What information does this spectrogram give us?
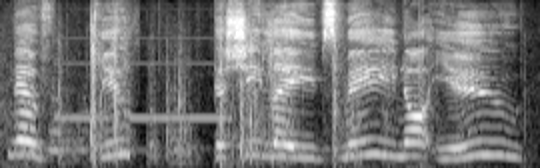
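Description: A man's voice: extremely high pitch, slow pace, over loud music, voice pushed up. A man voicing a melodramatic teenage gothic boy with exaggerated, emotional delivery in a comedic fan fiction reading. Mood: jealous, furious.

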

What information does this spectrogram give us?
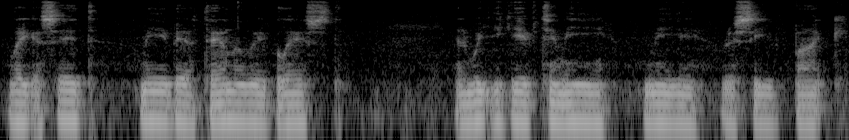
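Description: A man's voice: extremely low pitch, warm tone, slight background noise. A Scottish man in his forties, talking earnestly to camera as a channel host in a small room, emphatic and often checking in with "right?". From Scotland. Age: 40s. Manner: slow, emphatic, with frequent "right?" asides. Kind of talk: earnest motivational talk to camera. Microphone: webcam or phone close up.

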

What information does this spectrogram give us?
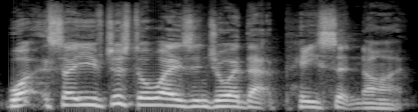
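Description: Enthusiastic man with lively, swooping intonation. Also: on the high side, measured pace. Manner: enthusiastic, complimentary. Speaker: interviewer, host. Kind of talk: casual interview chat. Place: small home studio, indoors. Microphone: close desk microphone, with headset.

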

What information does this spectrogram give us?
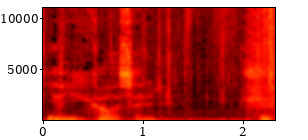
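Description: A middle-aged man playing a wry, menacing backwoods uncle in a slow, deadpan ASMR whisper. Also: lowish voice. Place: dim indoor room, seated close to the mic. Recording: close mic with clear background hiss.

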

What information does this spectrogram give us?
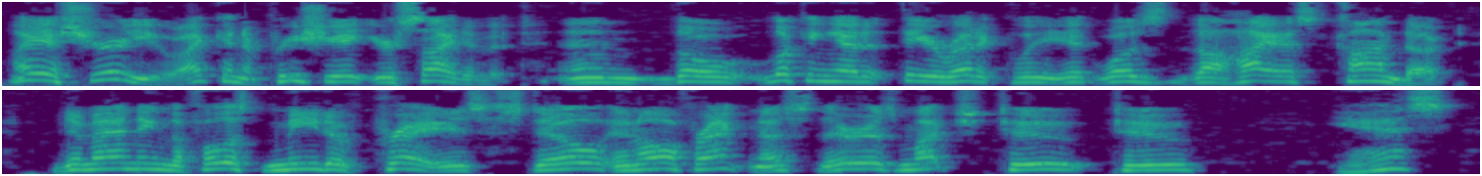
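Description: Courteous young gentleman, formal and soothing, lightly pitched, as read by a male narrator. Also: unhurried, full character voice. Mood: reassuring.

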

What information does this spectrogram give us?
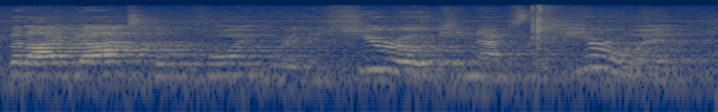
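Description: A woman's voice: sits high, animated, fast. A teenage woman acting a bossy, doom-laden stage manager in a comedy, overdramatic and sarcastic, on a theatre stage. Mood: grim, doom-laden. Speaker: student stage actor. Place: large school theatre stage, audience present. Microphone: far camera in audience. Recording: distant, noisy, echoey auditorium stage recording.

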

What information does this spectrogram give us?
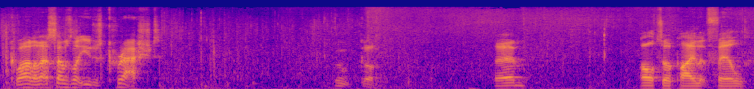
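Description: A man's voice: mid-range voice, takes it slowly, pauses often, a bit bright, a little hiss or hum. A British man in his thirties giving casual, rambling, sweary game commentary and chatting to viewers from a small room. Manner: sweary, rambling, self-questioning. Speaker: live game streamer. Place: small indoor streaming room.

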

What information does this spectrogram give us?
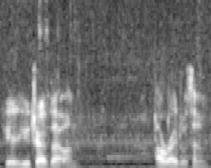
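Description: A man's voice: fairly low pitch, level tone, measured pace, vocal fry, faint music behind. A man talking casually with teammates while playing an online roleplay game. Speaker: video game player. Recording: noisy game voice chat with clicks.

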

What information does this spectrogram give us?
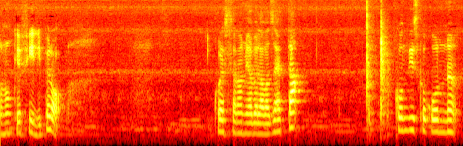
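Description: A woman's voice: medium pitch, a little hiss or hum, low-quality recording. A woman talking viewers through a home cooking recipe step by step in a casual, chatty way. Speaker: cooking vlogger. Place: home kitchen table, indoors.

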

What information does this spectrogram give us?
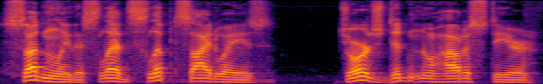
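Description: A man's voice: low-pitched, lively intonation, slow pace, fairly bright tone. An older man reading a children's picture book aloud, expressively, leaning on key words. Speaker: storybook reader.

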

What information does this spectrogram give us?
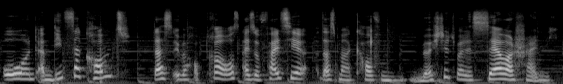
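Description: A woman in her twenties hosting a gaming video with excited, casual reaction commentary, gushing and often repeating her words, recorded on a close studio microphone. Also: a little high, normal speed, faint music behind. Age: 20s. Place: small indoor streaming room. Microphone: close studio microphone on a boom arm.

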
